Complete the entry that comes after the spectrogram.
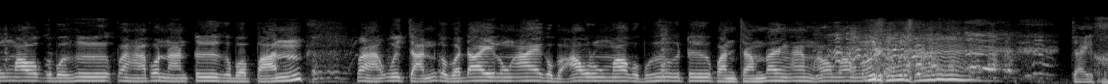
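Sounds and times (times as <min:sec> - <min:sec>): man preaching: 0:00.0 - 0:09.5, 0:10.7 - 0:11.0.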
